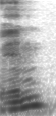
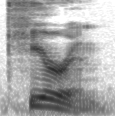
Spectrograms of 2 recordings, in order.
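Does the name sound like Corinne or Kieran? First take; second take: Corinne; Kieran. First: The name sounds like Corinne, beginning with 'cur'. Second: The name sounds like the Irish name Kieran. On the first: This is how the other person says it. "you say" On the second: This is how the speaker says it. "I pronounce it Kieran"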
